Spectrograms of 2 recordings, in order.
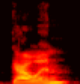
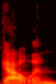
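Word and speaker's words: Gawain: this was written like it probably would have been pronounced Gowan instead of GA so anyway along the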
